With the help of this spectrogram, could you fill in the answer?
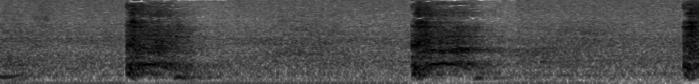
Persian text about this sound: سرفه های طبیعی یا اجباری در مقابل میکروفون، شیوه ارزان اما یک نمونه با کیفیت بالا و میکروفونی که به تلفن هوشمند وصل شده است.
